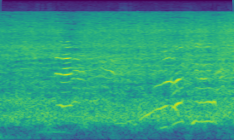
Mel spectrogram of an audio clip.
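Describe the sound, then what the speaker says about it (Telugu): Water pours down from above in a park on a sunny day, a continuous splashing rush with children and adults chattering and calling nearby. "మస్తు వస్తున్నాయి వాటర్."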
